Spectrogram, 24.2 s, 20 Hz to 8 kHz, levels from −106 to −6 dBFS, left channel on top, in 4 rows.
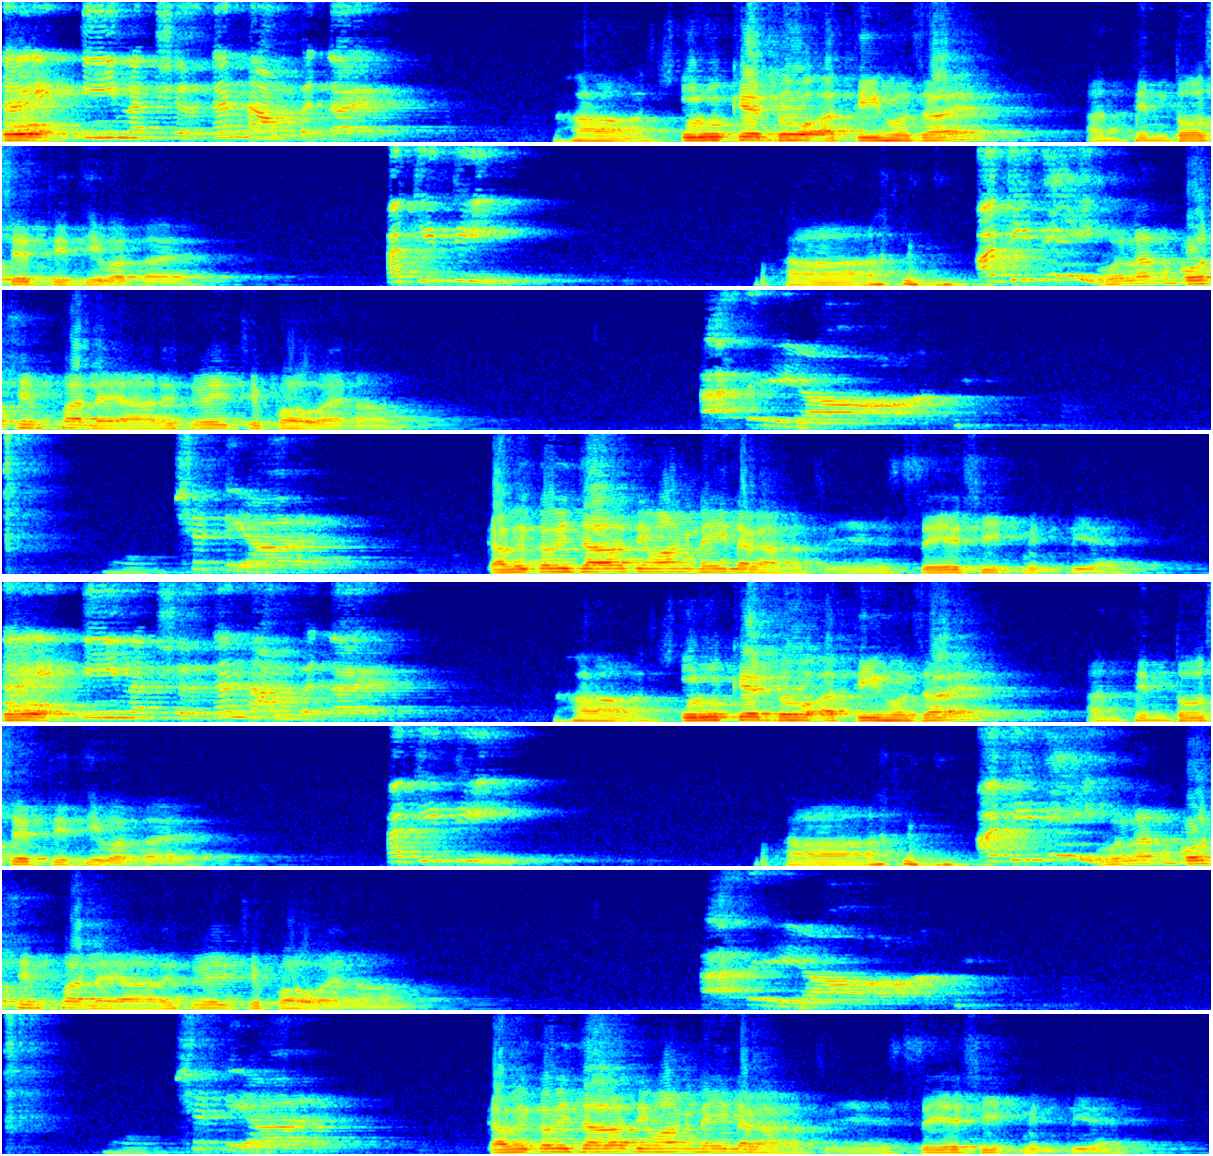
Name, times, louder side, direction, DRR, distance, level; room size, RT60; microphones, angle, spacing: voice 1, 0.0-1.9 8.0-8.6 10.9-11.6 15.6-16.8 18.1-18.2 19.0-19.8, left 2 dB, 55° left, 0 dB, 2.7 m, -35 dB
voice 2, 2.8-4.9 5.4-7.0 10.0-10.8 11.5-14.1 20.6-23.7, left 1 dB, 10° left, 4 dB, 0.6 m, -28 dB
28.0 x 9.6 x 2.6 m, 0.84 s
head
